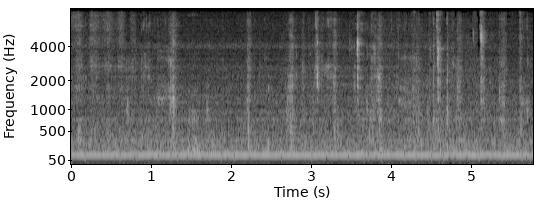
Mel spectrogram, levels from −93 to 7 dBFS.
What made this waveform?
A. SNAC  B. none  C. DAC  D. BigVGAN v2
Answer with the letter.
D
